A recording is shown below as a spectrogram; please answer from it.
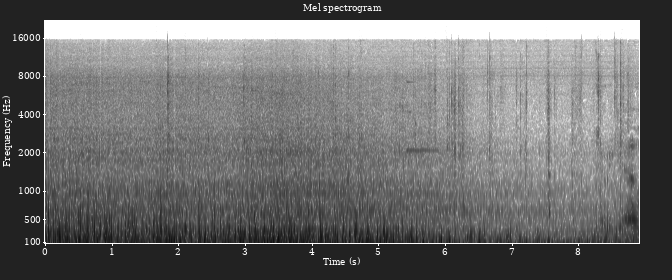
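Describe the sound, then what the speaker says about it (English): Air conditioning blows strongly inside a 2014 Toyota Sienna wheelchair mobility van, a loud steady rush of fan air that eases a little toward the end, with a voice speaking over it. "Air conditioning works"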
